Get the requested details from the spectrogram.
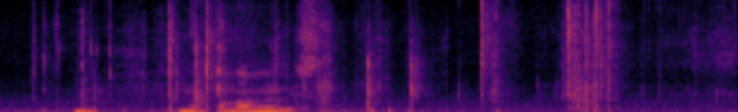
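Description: Small knocks and rustles as a packet is set down on a table.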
